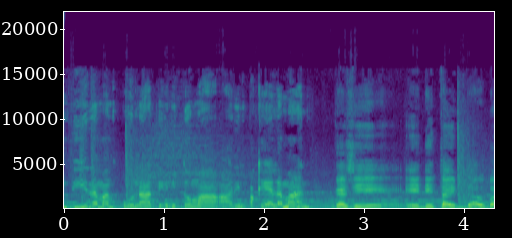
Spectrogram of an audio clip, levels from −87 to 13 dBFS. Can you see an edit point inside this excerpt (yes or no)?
yes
